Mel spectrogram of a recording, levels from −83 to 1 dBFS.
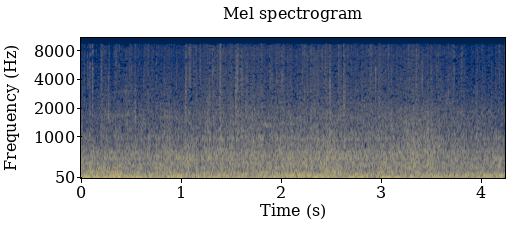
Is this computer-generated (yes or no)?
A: no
